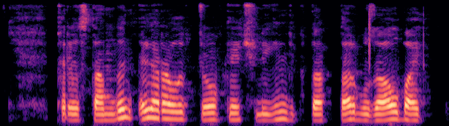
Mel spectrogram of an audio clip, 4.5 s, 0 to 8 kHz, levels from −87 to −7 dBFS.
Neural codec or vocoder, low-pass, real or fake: vocoder, 22.05 kHz, 80 mel bands, Vocos; 7.2 kHz; fake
